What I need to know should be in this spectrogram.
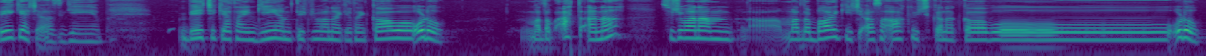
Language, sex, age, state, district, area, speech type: Kashmiri, female, 45-60, Jammu and Kashmir, Budgam, rural, spontaneous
